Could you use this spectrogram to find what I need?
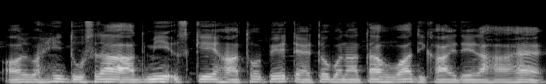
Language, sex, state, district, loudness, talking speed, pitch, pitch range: Hindi, male, Bihar, Patna, -17 LUFS, 155 wpm, 110 Hz, 110-120 Hz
